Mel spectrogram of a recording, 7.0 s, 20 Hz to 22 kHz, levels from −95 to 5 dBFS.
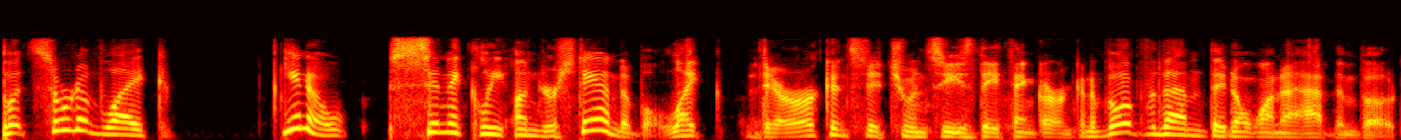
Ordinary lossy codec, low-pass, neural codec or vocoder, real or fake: Opus, 64 kbps; 7.2 kHz; codec, 16 kHz, 8 kbps, FunCodec, trained on LibriTTS, 25 frames a second; fake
